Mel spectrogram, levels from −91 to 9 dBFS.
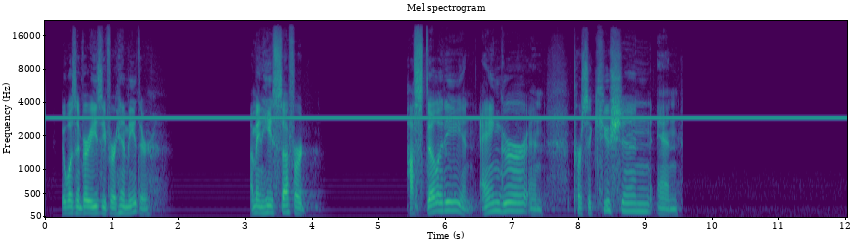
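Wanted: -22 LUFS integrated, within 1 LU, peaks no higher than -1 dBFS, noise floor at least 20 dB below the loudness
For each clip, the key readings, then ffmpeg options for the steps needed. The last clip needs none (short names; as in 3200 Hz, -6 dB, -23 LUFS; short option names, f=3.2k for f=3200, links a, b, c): steady tone 2900 Hz; tone level -35 dBFS; loudness -30.0 LUFS; peak -8.5 dBFS; loudness target -22.0 LUFS
-> -af "bandreject=f=2.9k:w=30"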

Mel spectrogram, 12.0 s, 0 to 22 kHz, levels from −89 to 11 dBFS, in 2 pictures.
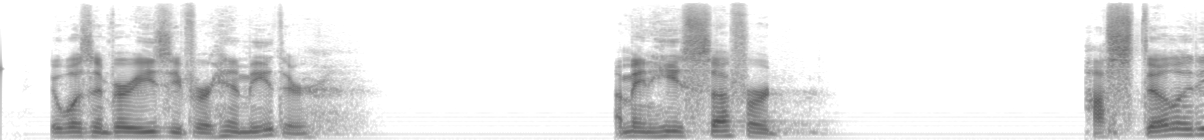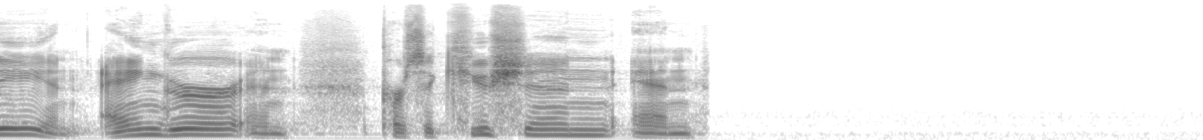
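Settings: steady tone none; loudness -29.5 LUFS; peak -9.0 dBFS; loudness target -22.0 LUFS
-> -af "volume=7.5dB"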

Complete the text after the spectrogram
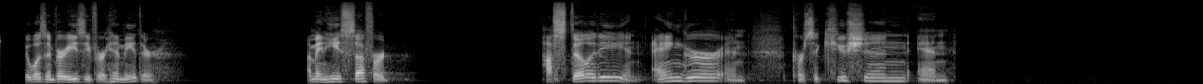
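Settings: loudness -22.0 LUFS; peak -1.5 dBFS; noise floor -73 dBFS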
